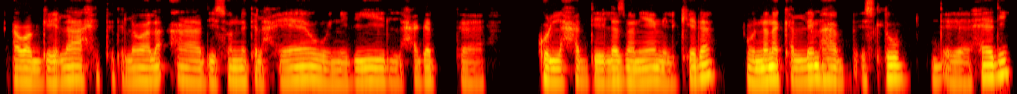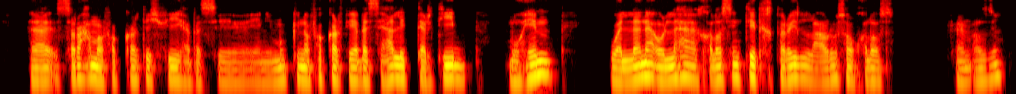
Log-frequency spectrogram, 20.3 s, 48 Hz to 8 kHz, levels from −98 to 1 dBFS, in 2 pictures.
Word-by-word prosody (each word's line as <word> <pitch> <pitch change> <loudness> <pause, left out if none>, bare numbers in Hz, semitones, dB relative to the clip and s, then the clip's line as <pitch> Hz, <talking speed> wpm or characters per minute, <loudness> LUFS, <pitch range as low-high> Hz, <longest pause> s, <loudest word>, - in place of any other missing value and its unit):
أوجه 100 -1 +2
لها 110 +2 +1
حتّة 115 0 -10
اللي 100 +1 -4
هو 105 0 +1
لأ 105 -2 -2
دي 95 - -3
سنة 100 +1 -1
الحياة، 105 +3 -1
وإن 95 -4 -3
دي 100 +2 0
الحاجات 100 +1 -4 1.0
كل 100 -2 +2
حد 100 0 -3
لازمًا 100 +1 +1
يعمل 100 -2 0
كده، 120 +8 0 0.3
وإن 100 0 +4
أنا 110 +1 +8
أكلمها 110 0 +1
بأسلوب 115 +2 +1 0.3
د 95 -4 -5
هادي، 130 +6 +3 0.4
الصراحة 110 +3 +2
ما 105 -2 +6
فكرتش 105 0 -4
فيها 100 -3 -2
بس 90 - -3
يعني 95 0 -8
ممكن 105 +2 0
أفكّر 105 +1 +1
فيها. 105 0 +1
بس 100 0 +1
هل 115 +3 +4
الترتيب 110 +1 +2 0.4
مهم 125 +9 +4 0.6
والّا 105 +2 +4
أنا 130 +1 +7
أقول 110 -1 +4
لها، 115 0 +2
خلاص 110 +1 0
أنتِ 120 +1 +2
تختاري 110 -1 +2
لي 115 -1 0
العروسة 105 +3 -1
وخلاص، 100 -1 -4 0.5
فاهم 95 0 -6
قصدي؟ 105 +6 -5
105 Hz, 140 wpm, -37 LUFS, 100-110 Hz, 1.0 s, أنا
